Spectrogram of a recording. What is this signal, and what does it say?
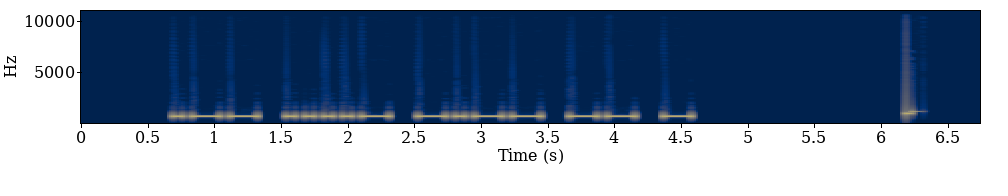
Morse code, heard as a keyed tone, about 17 wpm, 700 Hz. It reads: W4YMT
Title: USA Call Signs - 3x Character Spacing - 17wpm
